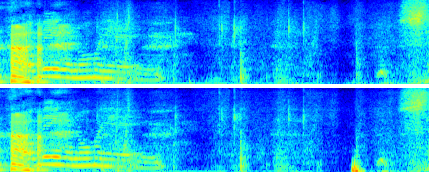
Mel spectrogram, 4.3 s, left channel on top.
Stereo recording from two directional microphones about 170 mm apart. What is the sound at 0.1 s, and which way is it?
Speech, 10° left (ahead or behind).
